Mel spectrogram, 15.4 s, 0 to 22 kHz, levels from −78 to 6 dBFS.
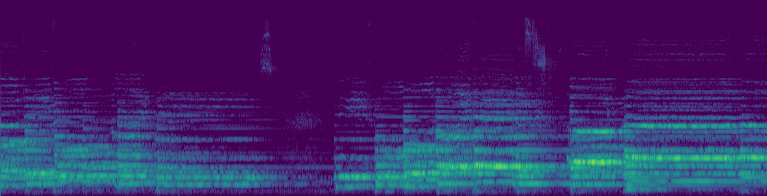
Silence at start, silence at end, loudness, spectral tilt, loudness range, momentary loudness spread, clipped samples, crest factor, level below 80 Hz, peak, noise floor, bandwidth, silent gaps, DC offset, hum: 0 s; 0 s; -24 LUFS; -6 dB/octave; 16 LU; 17 LU; under 0.1%; 18 dB; -76 dBFS; -6 dBFS; -58 dBFS; 14.5 kHz; none; under 0.1%; none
